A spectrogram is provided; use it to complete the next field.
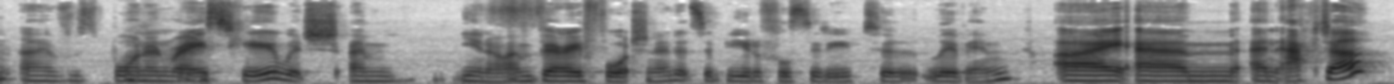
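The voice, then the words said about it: Australian accent. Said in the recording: “I am from Sydney, Australia. You can probably tell by the accent.”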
